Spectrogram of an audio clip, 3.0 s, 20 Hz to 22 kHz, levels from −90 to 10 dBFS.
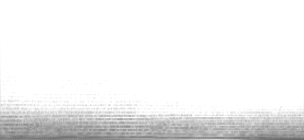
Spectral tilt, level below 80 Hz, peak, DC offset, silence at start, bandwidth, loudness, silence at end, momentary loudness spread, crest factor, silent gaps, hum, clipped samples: -7.5 dB/octave; under -90 dBFS; -24 dBFS; under 0.1%; 0 s; 7 kHz; -39 LUFS; 0 s; 8 LU; 14 dB; none; none; under 0.1%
